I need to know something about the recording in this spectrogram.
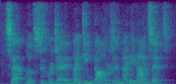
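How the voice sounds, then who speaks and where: A man's voice: on the high side, lively intonation, racing. A synthetic man's voice reading out viewer donation messages as text-to-speech. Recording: echoey, distant playback with noise.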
